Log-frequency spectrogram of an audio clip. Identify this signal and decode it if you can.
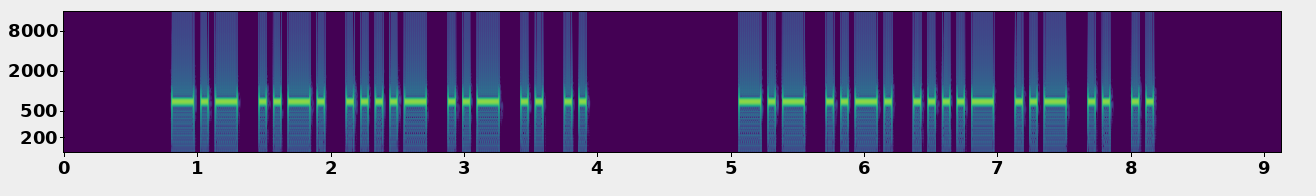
Morse code, heard as a keyed tone, about 22 wpm, 700 Hz. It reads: KF4UII KF4UII
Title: USA Call Signs - 6 Characters - Repeated 2x - 22wpm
